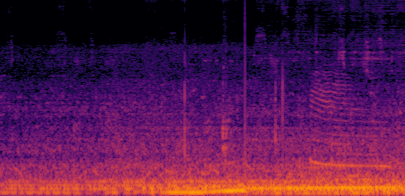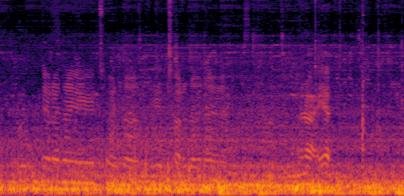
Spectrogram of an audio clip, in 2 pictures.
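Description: Car cabin noise: a low engine and road rumble that grows louder about two seconds in as the car pulls away and drives on.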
